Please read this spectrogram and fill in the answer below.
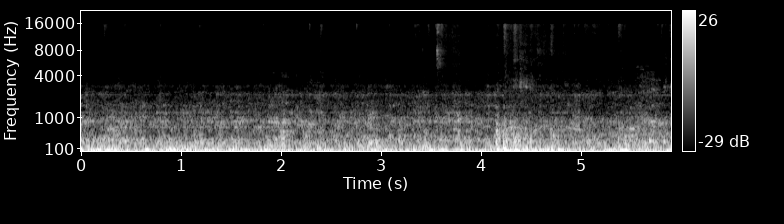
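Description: Steady low rumble of a 211-series electric train running at speed, heard from inside the driver's cab. A train passing on the next track adds a short hiss about four seconds in.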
